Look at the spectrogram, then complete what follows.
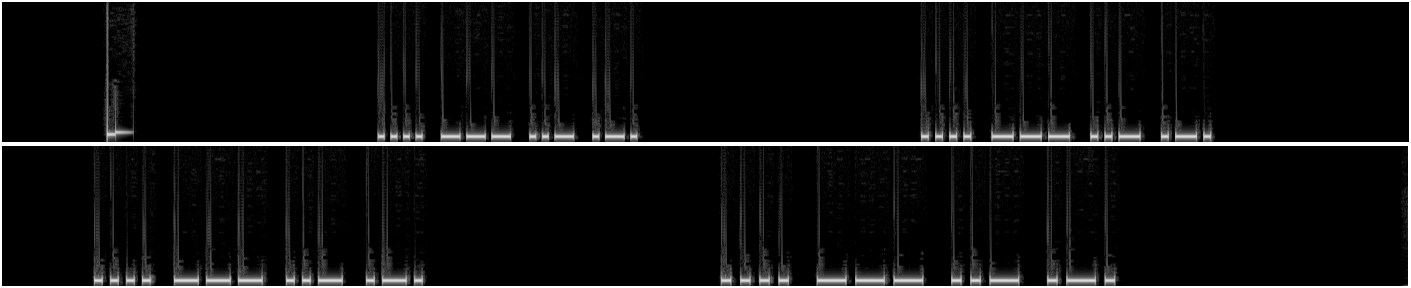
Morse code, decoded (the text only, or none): HOUR HOUR HOUR HOUR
